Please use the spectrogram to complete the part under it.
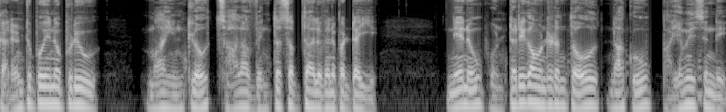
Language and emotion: Telugu, fearful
